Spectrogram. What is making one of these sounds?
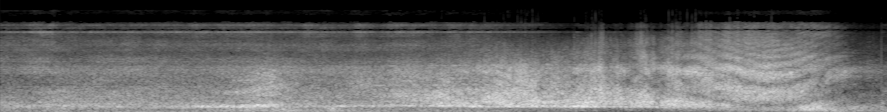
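A jet engine roars loudly as a fighter jet takes off and climbs overhead.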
